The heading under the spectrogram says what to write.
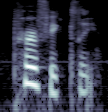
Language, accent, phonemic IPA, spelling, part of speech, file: English, US, /ˈpɝ.fɪk(t).li/, perfectly, adverb, En-us-perfectly.ogg
- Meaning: 1. With perfection 2. Wholly, completely, totally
